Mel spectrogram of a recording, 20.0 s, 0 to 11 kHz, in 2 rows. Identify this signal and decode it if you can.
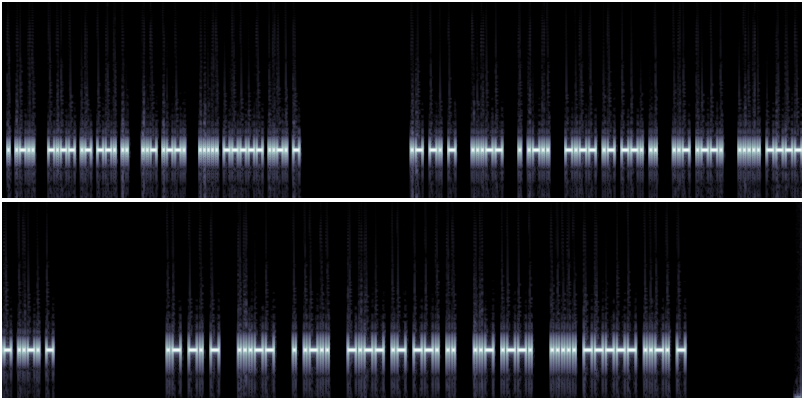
Morse code, heard as a keyed tone, about 43 wpm, 700 Hz. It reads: EL YAGI UP 50FT ANT 3 EL YAGI UP 50FT ANT 3 EL YAGI UP 50FT
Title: Speed-Racing Common QSO Phrases - 35wpm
